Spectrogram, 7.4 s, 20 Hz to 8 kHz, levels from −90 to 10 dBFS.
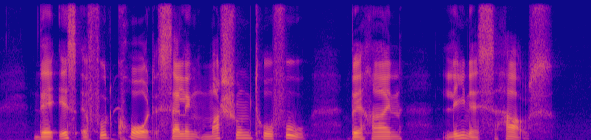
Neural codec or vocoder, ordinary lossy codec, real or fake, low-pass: none; none; real; none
